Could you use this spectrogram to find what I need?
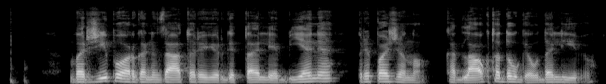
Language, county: Lithuanian, Šiauliai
